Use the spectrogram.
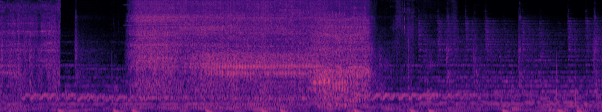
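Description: A power jigsaw buzzes loudly for several seconds in a harsh, sustained cut through a click vinyl floor panel, with quieter rhythmic tool rattling before and after.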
